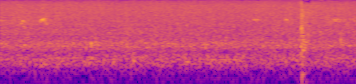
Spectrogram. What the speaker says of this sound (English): There you can see water gushing out of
